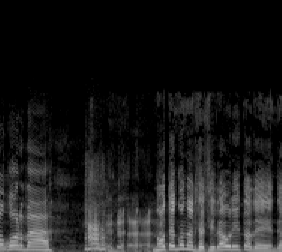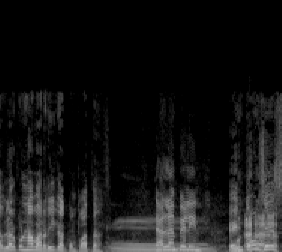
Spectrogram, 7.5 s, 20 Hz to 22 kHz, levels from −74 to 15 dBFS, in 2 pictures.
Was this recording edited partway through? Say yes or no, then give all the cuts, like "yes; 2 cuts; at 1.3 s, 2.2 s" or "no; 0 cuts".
no; 0 cuts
